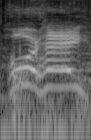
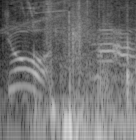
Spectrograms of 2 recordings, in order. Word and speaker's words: Jorge: way up is last one up gets it jorge my name's pronounced jaw don't you backtalk me jorge what's happening i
